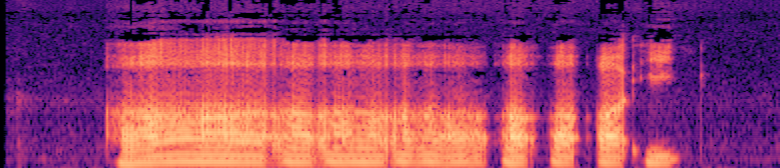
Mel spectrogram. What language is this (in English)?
Japanese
